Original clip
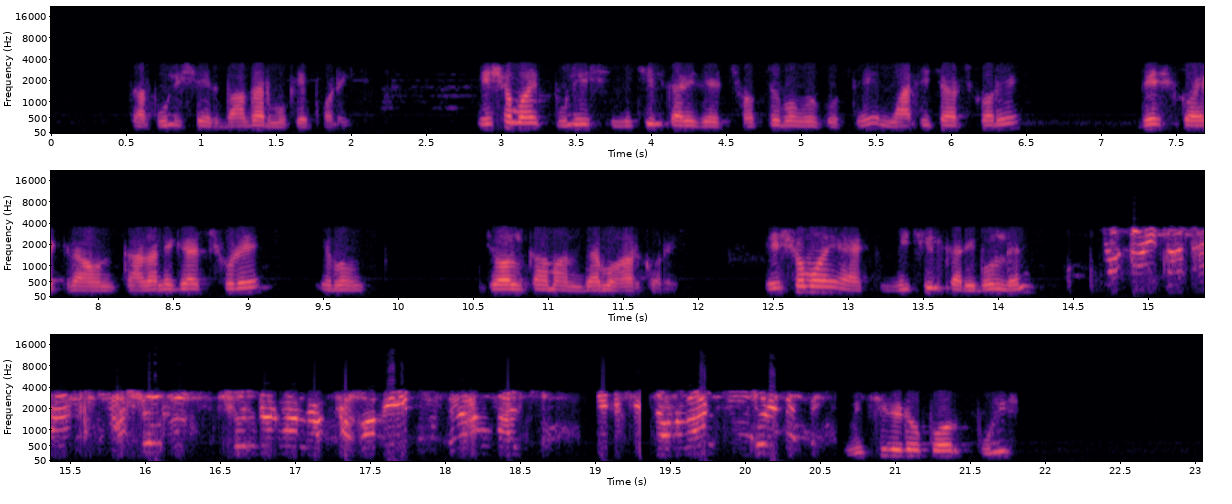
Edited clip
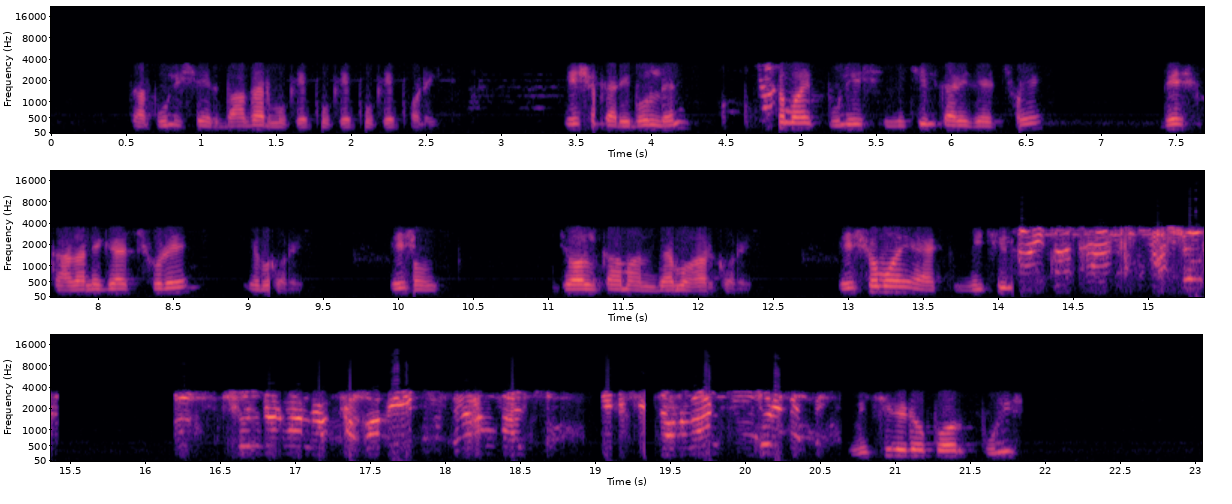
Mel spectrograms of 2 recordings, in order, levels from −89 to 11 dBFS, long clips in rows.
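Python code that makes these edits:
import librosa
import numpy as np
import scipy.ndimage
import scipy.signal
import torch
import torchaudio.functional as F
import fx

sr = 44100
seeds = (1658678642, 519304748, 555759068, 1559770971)

y = fx.edit(x, sr, fx.repeat(start_s=1.52, length_s=0.29, count=3),
    fx.cut(start_s=4.64, length_s=1.67),
    fx.cut(start_s=7.54, length_s=0.63),
    fx.duplicate(start_s=11.64, length_s=0.97, to_s=9.62),
    fx.move(start_s=13.61, length_s=1.24, to_s=3.04),
    fx.insert_room_tone(at_s=16.17, length_s=0.78), tone=tone)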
